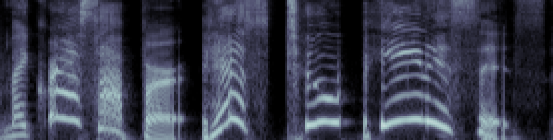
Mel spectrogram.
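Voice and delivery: put-on very high, squeaky child proclamation; imitated child insisting at extreme high pitch; kid repeating himself. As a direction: repeat it in piercing falsetto, stretching the end. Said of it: "to ask him a second time".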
